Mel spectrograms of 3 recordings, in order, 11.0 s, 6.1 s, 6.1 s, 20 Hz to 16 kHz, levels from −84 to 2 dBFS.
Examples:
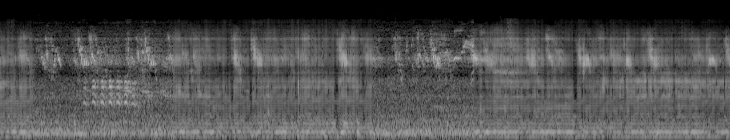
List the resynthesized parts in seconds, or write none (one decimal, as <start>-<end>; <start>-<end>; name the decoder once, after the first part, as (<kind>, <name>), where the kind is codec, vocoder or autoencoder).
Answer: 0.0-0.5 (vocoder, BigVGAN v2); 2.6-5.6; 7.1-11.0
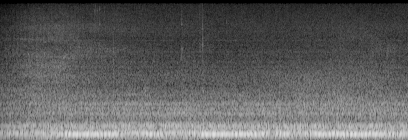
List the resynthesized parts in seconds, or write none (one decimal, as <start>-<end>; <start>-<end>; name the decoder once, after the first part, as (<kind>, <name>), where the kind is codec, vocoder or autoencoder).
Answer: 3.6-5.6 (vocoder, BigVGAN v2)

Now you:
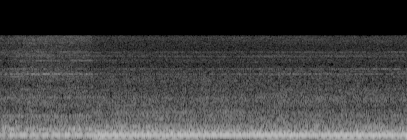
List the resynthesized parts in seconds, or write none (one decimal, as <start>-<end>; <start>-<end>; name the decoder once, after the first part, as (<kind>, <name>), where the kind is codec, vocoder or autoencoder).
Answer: none

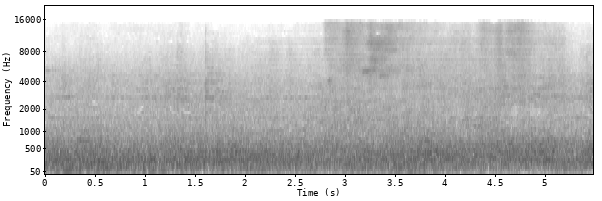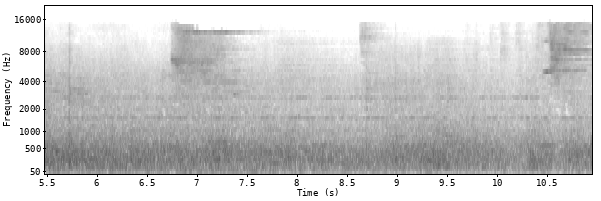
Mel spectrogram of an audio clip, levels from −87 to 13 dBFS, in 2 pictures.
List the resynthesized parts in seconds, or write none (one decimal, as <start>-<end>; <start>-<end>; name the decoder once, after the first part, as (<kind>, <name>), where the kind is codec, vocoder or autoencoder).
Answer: 2.1-5.2 (autoencoder, DAC-VAE); 7.8-8.6; 9.3-9.8

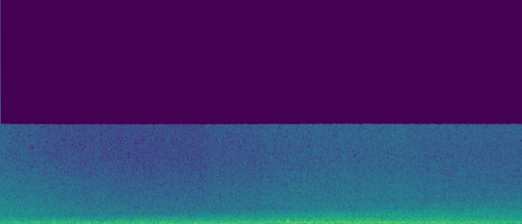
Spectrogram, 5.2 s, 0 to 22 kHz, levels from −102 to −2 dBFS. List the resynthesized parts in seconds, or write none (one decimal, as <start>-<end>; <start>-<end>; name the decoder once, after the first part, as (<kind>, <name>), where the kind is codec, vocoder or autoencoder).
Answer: none

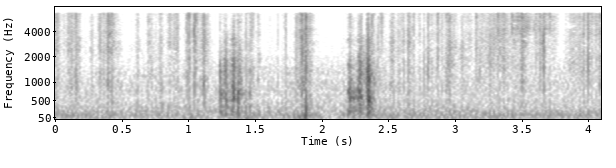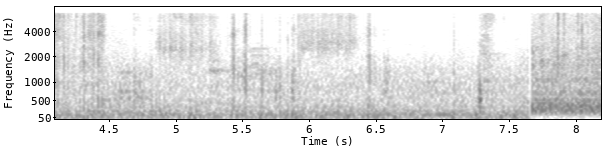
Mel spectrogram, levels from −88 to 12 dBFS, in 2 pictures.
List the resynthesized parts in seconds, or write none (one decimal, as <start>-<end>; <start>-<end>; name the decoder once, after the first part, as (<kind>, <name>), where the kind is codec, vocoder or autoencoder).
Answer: none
